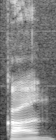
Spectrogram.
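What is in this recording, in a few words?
"gan", Mandarin Chinese, second tone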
